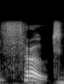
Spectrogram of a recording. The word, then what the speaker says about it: throat: Now give me a T at the end.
